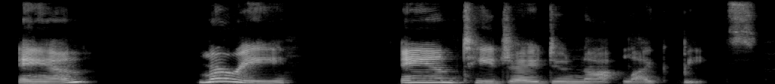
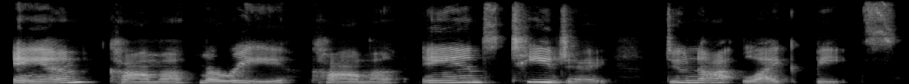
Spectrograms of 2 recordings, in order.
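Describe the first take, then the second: First: Short pauses after "Anne," and "Marie," with no word comma; natural list reading. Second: "Anne, comma, Marie, comma" with the word comma spoken; saying the commas aloud. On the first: Teacher modelling how to read the sentence aloud. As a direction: read it with little breaths at the commas. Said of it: "You would say it like this". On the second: Teacher showing where the commas go by saying them. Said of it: "you do not say the word comma". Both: Shown as a demonstration.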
